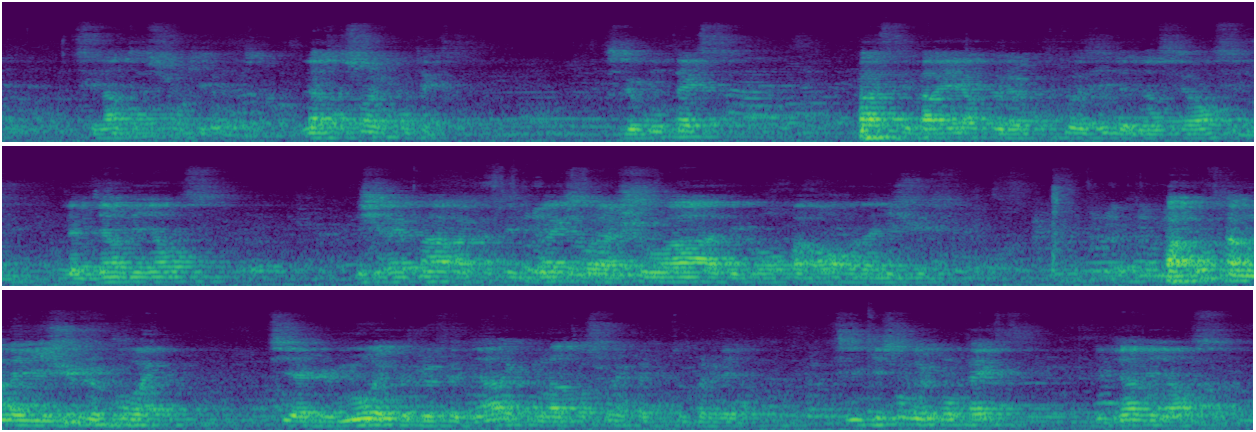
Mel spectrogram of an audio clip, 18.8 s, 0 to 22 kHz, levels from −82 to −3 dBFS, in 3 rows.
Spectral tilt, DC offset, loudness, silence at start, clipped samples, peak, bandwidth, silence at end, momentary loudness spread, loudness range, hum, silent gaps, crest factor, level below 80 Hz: -6 dB/octave; under 0.1%; -27 LUFS; 0 s; under 0.1%; -6 dBFS; 12.5 kHz; 0 s; 16 LU; 5 LU; none; none; 20 dB; -52 dBFS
